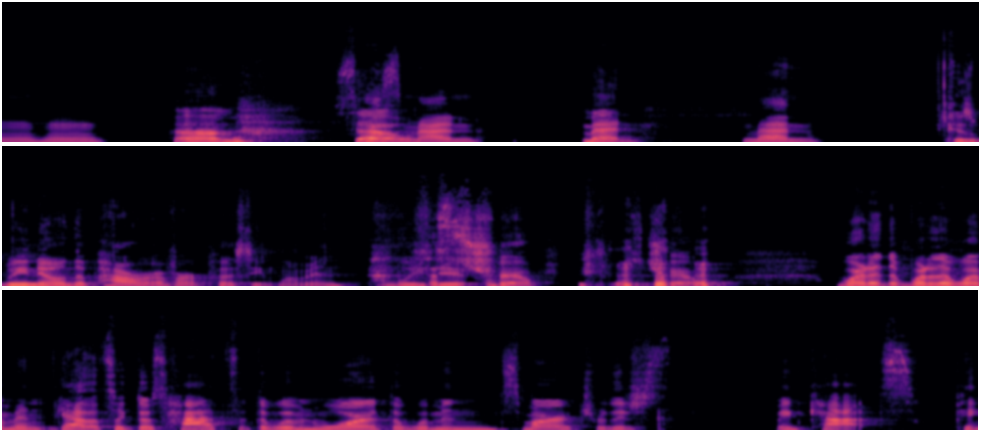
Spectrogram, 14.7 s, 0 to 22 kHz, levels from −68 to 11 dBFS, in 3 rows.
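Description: No technical faults are audible.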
